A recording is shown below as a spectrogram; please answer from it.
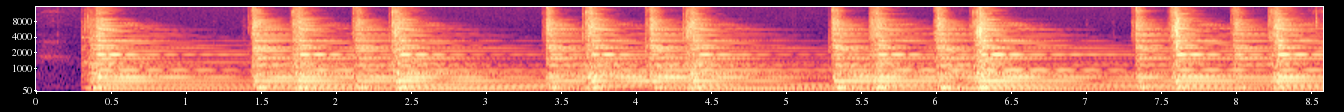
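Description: Electric guitar strumming a single power chord in a steady down-up rhythm, bright and ringing, with repeated strum bursts throughout and no voices.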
